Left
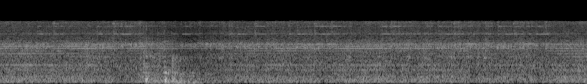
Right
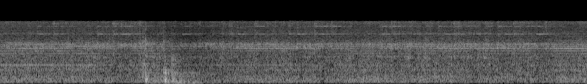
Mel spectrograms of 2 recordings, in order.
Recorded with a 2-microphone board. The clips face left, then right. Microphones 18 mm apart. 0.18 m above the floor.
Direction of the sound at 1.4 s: 60° right (ahead or behind).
